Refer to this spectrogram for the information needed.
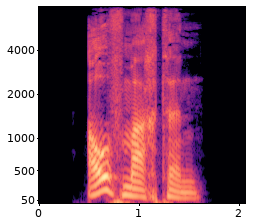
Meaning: inflection of aufmachen: 1. first/third-person plural dependent preterite 2. first/third-person plural dependent subjunctive II
- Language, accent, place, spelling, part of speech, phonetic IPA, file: German, Germany, Berlin, aufmachten, verb, [ˈaʊ̯fˌmaxtn̩], De-aufmachten.ogg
